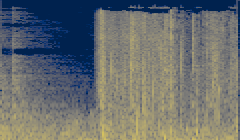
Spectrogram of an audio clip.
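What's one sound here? Metal ladder rungs clank as someone climbs.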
